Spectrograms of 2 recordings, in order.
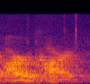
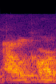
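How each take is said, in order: First: "Alucard" with Japanese R for the L; second disputed pronunciation. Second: "Alucard" with an English L; first disputed pronunciation. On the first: Actor citing the fan battle, "Alucard" said Japanese-style with an R. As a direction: say "Alucard" as if spelled Arucard. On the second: Actor citing the fan battle, "Alucard" said with an L. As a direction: say "Alucard" with a clear L sound. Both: Shown as a demonstration. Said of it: "is it Alucard or Alucard".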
